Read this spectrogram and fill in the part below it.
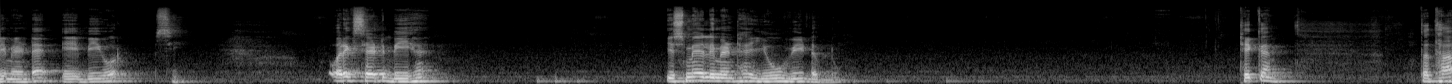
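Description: A man speaks calmly and clearly, close by, in short bursts with pauses.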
